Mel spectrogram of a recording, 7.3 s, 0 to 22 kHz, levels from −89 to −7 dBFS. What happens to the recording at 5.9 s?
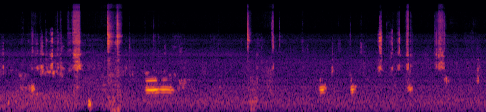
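At 5.9 s the speech is held down by speech suppressed in double talk. This runs from 1.85 s to the end of the clip. The level dips by up to roughly 20 dB, in pieces, for about four seconds in all. The likely cause is an echo canceller that cannot separate the near talker from loudspeaker echo while both sides speak, so it turns both down.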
